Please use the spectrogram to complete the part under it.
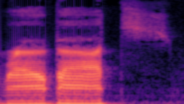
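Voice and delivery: low pinched-nose monotone; monotone robot. Shown as a demonstration. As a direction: drone it like a robot. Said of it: "speak in a monotone like this".

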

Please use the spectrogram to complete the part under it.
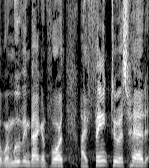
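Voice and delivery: ordinary talk

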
